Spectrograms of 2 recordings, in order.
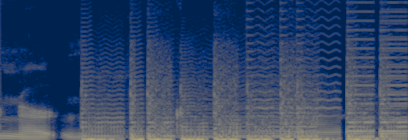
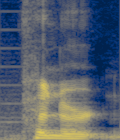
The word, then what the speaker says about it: Penurton: I guess you'll be hurting for a nerdin'. No, it's Penurton. You gotta pronounce the P.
